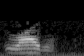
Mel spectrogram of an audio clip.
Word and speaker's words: Leiden: Did I say that correctly? – Leiden is the pronunciation.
